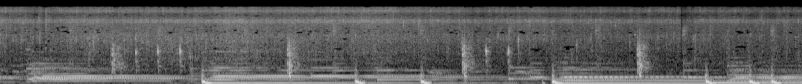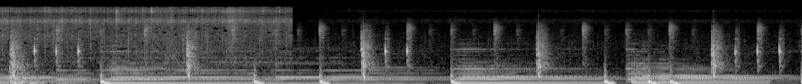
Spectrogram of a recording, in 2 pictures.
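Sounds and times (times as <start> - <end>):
pepper strips sizzling in oil: 0.0 - 11.0
background music with chords: 0.0 - 16.0.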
